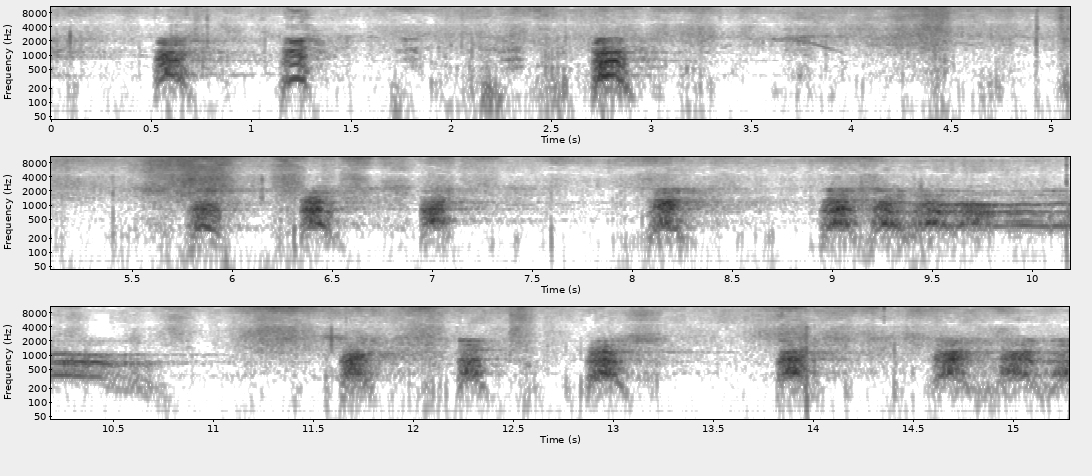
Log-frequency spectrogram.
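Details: Alaskan Malamute, badly frightened of horses it takes for 'huge dogs', giving a string of short, sharp, harmonic barks every second or two, with a longer wavering, whining run of sound in the middle; faint background otherwise.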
